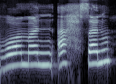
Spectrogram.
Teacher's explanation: من نون کا اظہار کریں گے، اظہار حلقی ہو رہا ہے۔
